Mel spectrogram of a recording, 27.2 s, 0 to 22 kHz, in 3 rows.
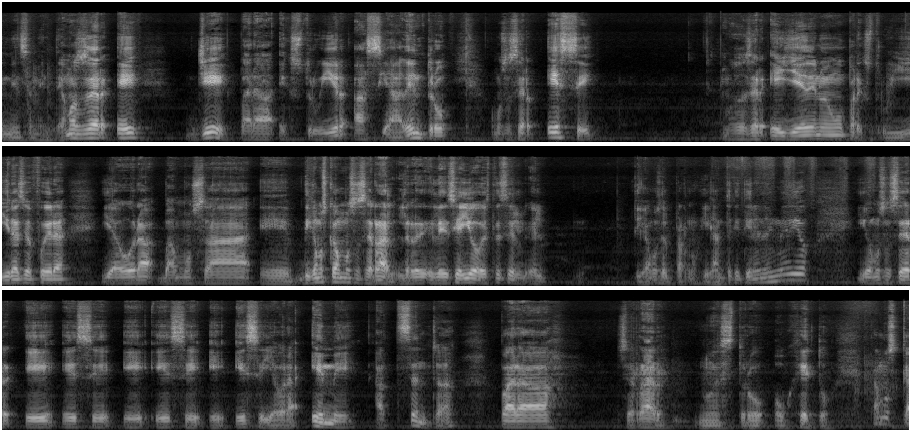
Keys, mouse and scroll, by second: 0.7 middle click, 1.5 typing, 5.6 click, 6.3 typing, 8.7 shift+click, 9.3-10.1 typing, 15.1 shift+click, 16.1 middle click, 16.9 shift+middle click, 17.4 shift+middle click, 17.8 e, 18.0 s, 20.7 click, 21.0 e, 21.2 s, 22.1 click, 22.2 typing, 23.5 click, 25.2 m, 26.3 click.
